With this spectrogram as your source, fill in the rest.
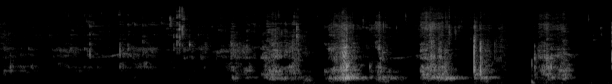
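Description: Water is poured into a pan of sardine fish curry paste in a home kitchen, giving several short splashing and dripping bursts that come and go, close and moderately loud, with no talking.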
